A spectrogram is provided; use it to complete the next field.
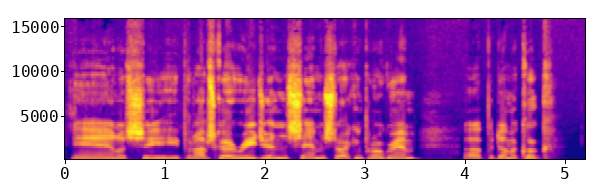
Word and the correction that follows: Pemadumcook: Did I say it right? – Pemadumcook.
